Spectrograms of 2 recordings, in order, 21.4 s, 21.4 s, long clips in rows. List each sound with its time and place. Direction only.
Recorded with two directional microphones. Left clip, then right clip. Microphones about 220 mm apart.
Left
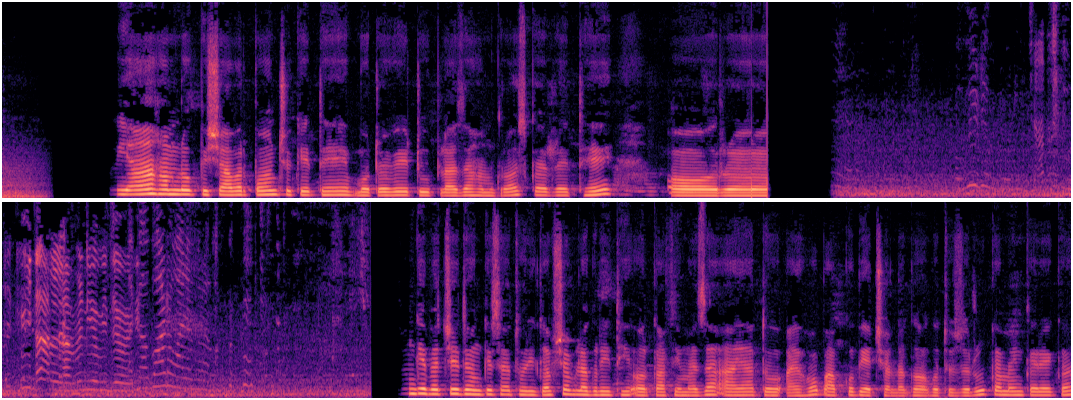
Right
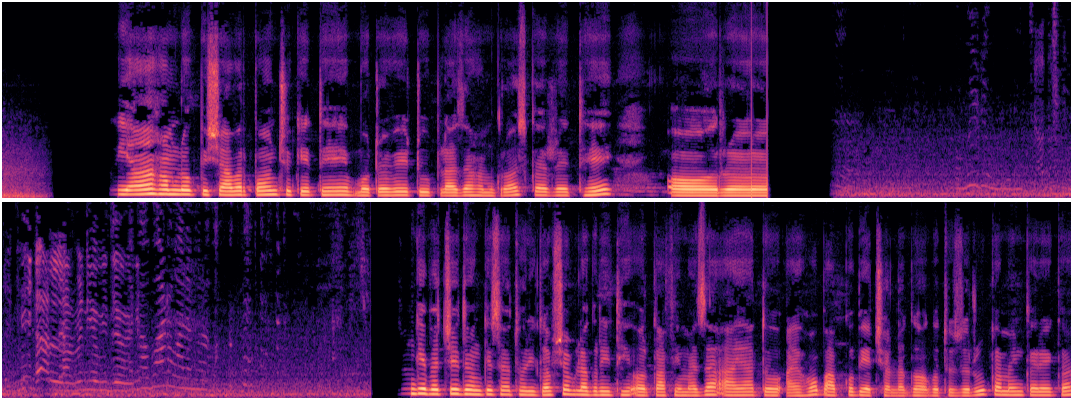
1.1 s speech: 15° right (ahead or behind)
14.8 s speech: 15° right (ahead or behind)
